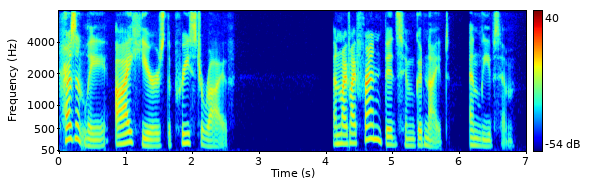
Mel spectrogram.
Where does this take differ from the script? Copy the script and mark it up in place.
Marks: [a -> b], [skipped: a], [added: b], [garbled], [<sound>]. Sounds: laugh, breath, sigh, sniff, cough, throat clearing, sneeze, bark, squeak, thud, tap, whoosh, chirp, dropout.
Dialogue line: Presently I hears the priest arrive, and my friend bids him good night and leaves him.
Presently I hears the priest arrive, and my [added: my] friend bids him good night and leaves him.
